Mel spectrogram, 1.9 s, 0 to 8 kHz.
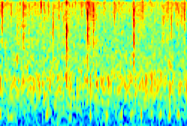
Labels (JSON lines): {"label": "biophony, rattle response", "recorder": "SoundTrap 500"}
